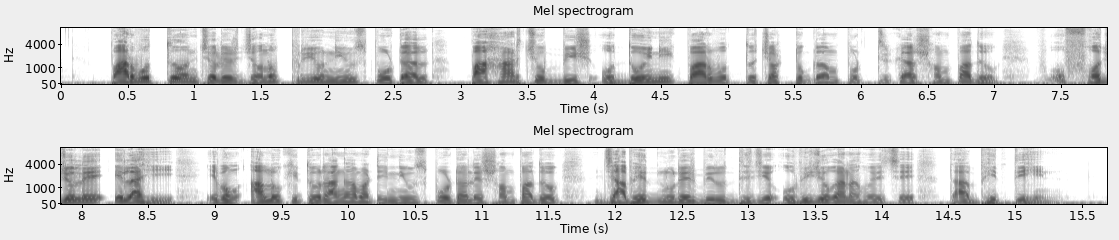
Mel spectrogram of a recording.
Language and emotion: Bengali, neutral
